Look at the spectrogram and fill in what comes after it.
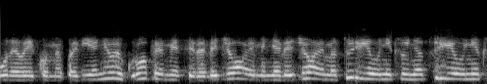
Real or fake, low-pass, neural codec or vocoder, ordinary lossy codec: fake; 7.2 kHz; codec, 24 kHz, 6 kbps, HILCodec; AAC, 32 kbps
